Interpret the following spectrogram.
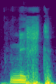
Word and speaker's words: nicht: The equivalent in German is nicht. Now you hear a different pronunciation from ch here, which is che. it is not exactly sh in English, but this is she, like someone who has a lisp, or instead of saying,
